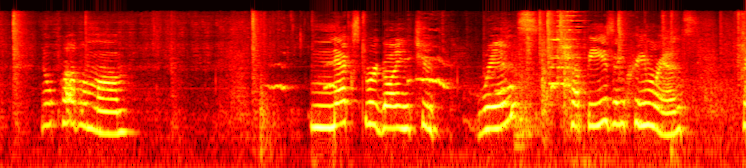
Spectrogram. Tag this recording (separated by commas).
Bathtub (filling or washing), Speech, Animal, Dog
